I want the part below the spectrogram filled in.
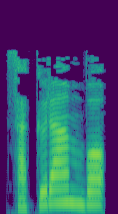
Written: cerise

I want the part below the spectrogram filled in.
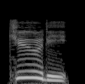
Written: concombre

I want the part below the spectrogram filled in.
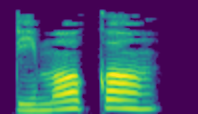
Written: リモコン

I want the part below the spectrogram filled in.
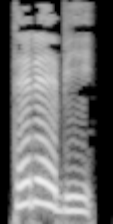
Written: テレビ

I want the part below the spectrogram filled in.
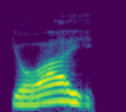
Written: faible

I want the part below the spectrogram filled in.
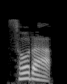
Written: ciel

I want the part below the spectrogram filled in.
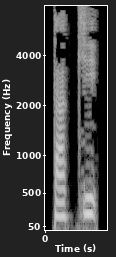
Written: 滝

